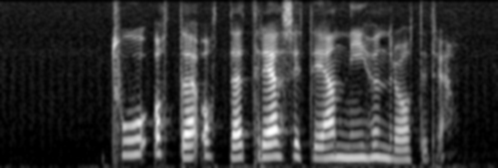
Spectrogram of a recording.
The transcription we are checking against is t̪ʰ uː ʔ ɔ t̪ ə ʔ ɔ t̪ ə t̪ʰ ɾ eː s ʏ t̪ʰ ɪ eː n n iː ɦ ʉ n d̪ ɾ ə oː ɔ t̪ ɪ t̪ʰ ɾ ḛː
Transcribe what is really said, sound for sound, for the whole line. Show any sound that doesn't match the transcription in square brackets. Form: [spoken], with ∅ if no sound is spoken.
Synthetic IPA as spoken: t̪ʰ uː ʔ ɔ t̪ ə ʔ ɔ t̪ ə t̪ʰ ɾ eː s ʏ [t̪] ɪ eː n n iː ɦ ʉ n d̪ ɾ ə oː ɔ t̪ ɪ t̪ʰ ɾ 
